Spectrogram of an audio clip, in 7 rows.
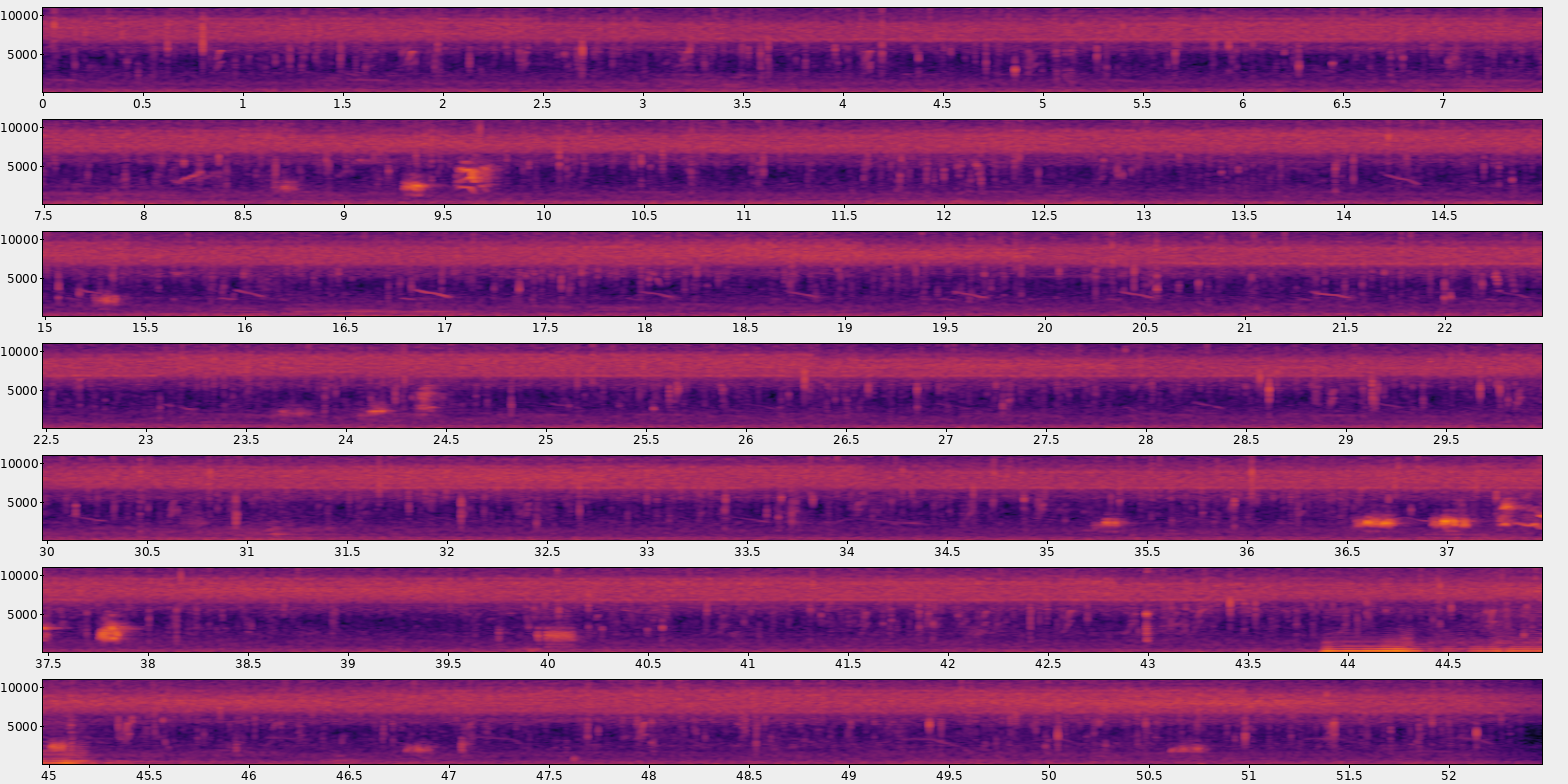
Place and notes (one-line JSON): {"title": "Sea shore bubbles, Jaaguranna", "date": "2010-07-18 21:32:00", "description": "bubbles coming from under the water", "latitude": "58.29", "longitude": "24.04", "timezone": "Europe/Tallinn"}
